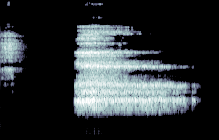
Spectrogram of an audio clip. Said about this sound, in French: Donc on inspire par le nez, on gonfle le ventre, et à l'expiration, on relâche les tensions par la bouche avec un son A.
